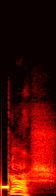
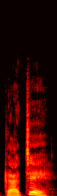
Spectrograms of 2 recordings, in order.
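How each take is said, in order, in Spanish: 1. La palabra se pronuncia a la manera inglesa. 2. La palabra se pronuncia a la manera española.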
